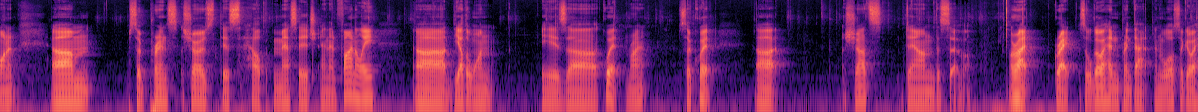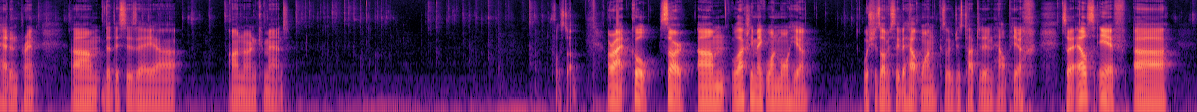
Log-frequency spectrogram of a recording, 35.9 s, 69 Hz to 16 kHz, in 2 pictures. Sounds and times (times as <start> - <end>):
Typing: 7.5 - 7.8, 11.8 - 14.9, 22.4 - 26.2.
